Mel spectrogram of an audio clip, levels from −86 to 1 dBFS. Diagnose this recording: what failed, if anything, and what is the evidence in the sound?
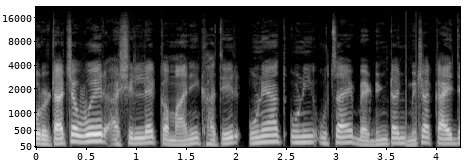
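A buffering fault: chunks out of order from 3.4 to 3.8 s, just after "खातीर उण्यांत उणी उंचाय". A 100 ms chunk plays three chunks late, so the speech jumbles briefly. The waveform and spectrogram show three hard vertical seams where the segments were misordered.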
